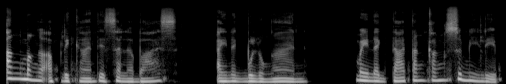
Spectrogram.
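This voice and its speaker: Woman reading a dramatic story, lowish voice, dry close sound. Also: animated, moderate pace, mellow, no echo. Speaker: story narrator. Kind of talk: scripted dramatic story narration.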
